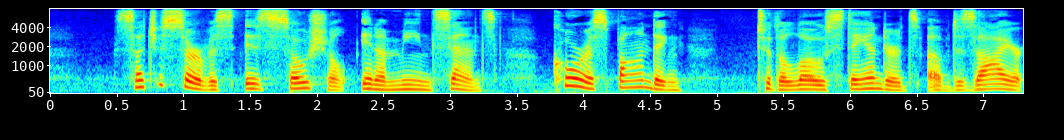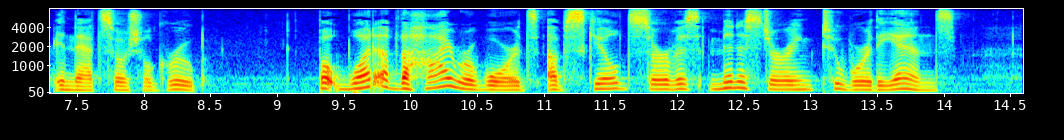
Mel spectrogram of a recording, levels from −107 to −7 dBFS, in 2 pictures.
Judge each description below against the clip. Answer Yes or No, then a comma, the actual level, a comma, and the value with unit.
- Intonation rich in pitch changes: No, average, 4.2 semitones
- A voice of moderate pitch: Yes, medium, 165 Hz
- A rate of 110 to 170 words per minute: Yes, slow, 135 wpm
